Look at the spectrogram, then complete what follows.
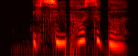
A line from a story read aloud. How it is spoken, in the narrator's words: Hilda whispered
